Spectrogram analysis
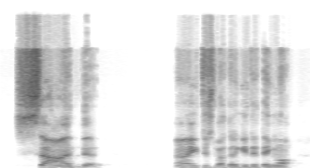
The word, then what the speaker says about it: Sa'd: Tapi kalau sin ain dal biasanya dia baca dengan Sa'd. Itu sebab kalau kita tengok Sa'd ibni Abi Waqqas, Sa'd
